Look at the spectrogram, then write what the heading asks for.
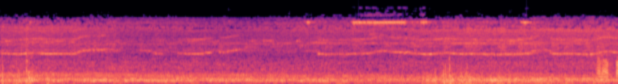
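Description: Train at a large railway station, with steady rumbling rail noise, recurring wheel squeals and faint station background carrying throughout.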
